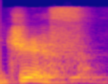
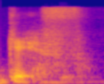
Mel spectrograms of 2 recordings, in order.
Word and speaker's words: GIF: words only acceptance speeches he said it's pronounced jif not gif this is the slide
